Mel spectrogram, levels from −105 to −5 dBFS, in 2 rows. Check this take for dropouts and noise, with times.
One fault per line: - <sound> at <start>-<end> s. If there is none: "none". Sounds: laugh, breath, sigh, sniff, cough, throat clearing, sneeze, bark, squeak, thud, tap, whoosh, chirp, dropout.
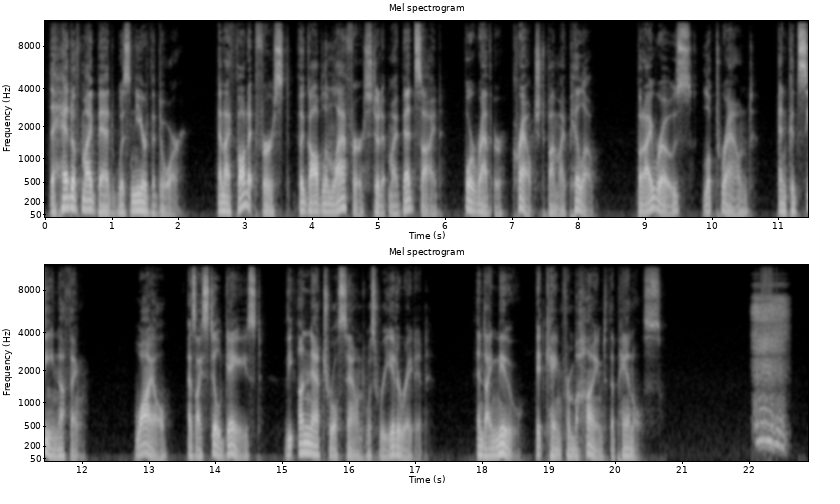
- dropout at 6.7-6.7 s
- sniff at 22.0-22.7 s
